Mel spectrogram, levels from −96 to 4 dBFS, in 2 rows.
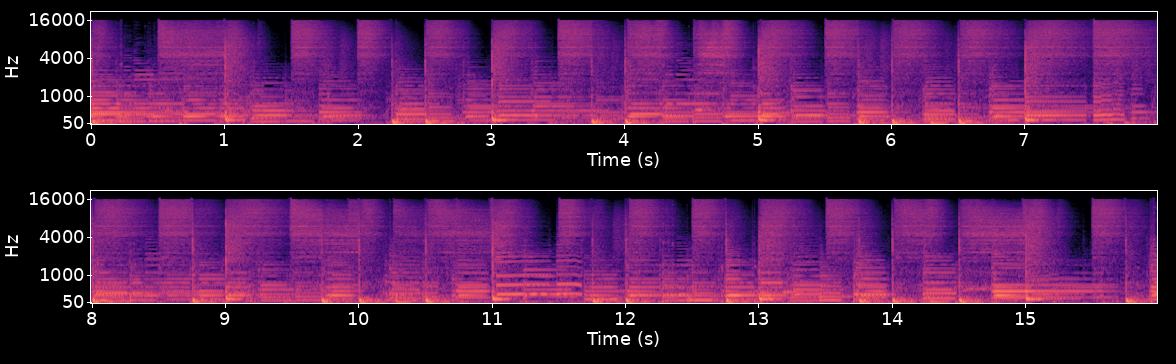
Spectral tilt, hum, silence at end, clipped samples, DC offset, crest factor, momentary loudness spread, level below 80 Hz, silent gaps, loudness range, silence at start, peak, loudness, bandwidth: -4.5 dB/octave; none; 0 s; under 0.1%; under 0.1%; 18 dB; 5 LU; -40 dBFS; none; 2 LU; 0 s; -12 dBFS; -30 LUFS; 17 kHz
